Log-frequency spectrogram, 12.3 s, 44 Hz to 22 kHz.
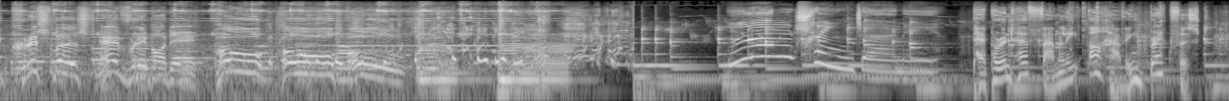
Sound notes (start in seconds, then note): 4.7 children giggling; 4.7 peppa snorts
